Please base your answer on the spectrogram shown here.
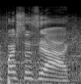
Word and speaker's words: Pastusiak: seu nome eu sou Jaqueline o seu pastorziar é minha xará eu sou Boechat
